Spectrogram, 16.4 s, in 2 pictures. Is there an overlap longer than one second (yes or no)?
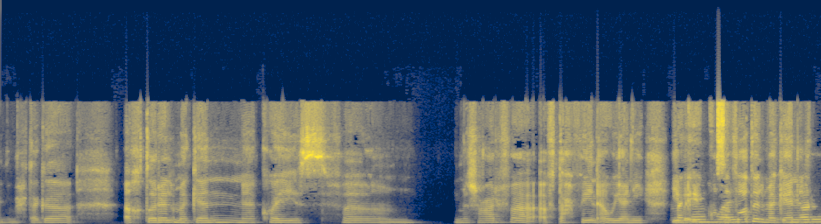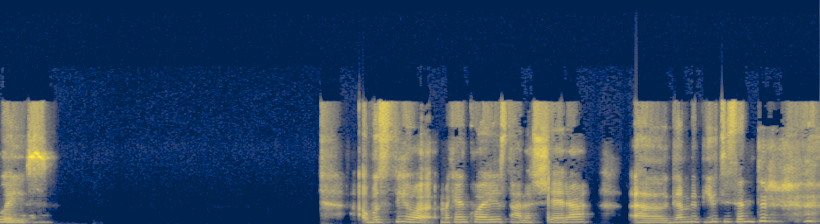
yes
